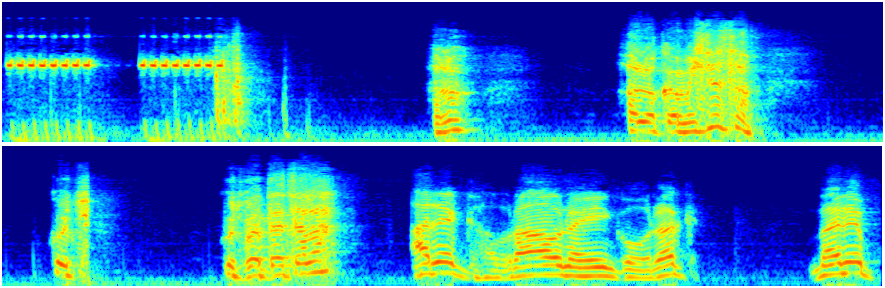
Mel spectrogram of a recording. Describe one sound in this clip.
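A man speaks on a phone with animation.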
